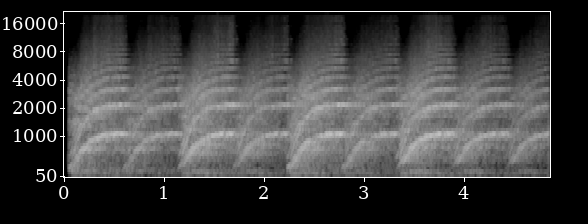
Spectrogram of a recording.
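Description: A synthesized siren, pitched up an octave and sped up in a DOOM-style soundtrack made in FL Studio, repeats as rapid rising wails in a loud, continuous loop.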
